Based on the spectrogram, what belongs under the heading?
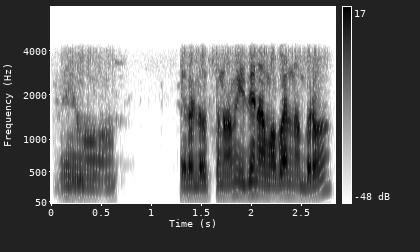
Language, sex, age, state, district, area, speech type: Telugu, male, 45-60, Andhra Pradesh, Chittoor, urban, conversation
